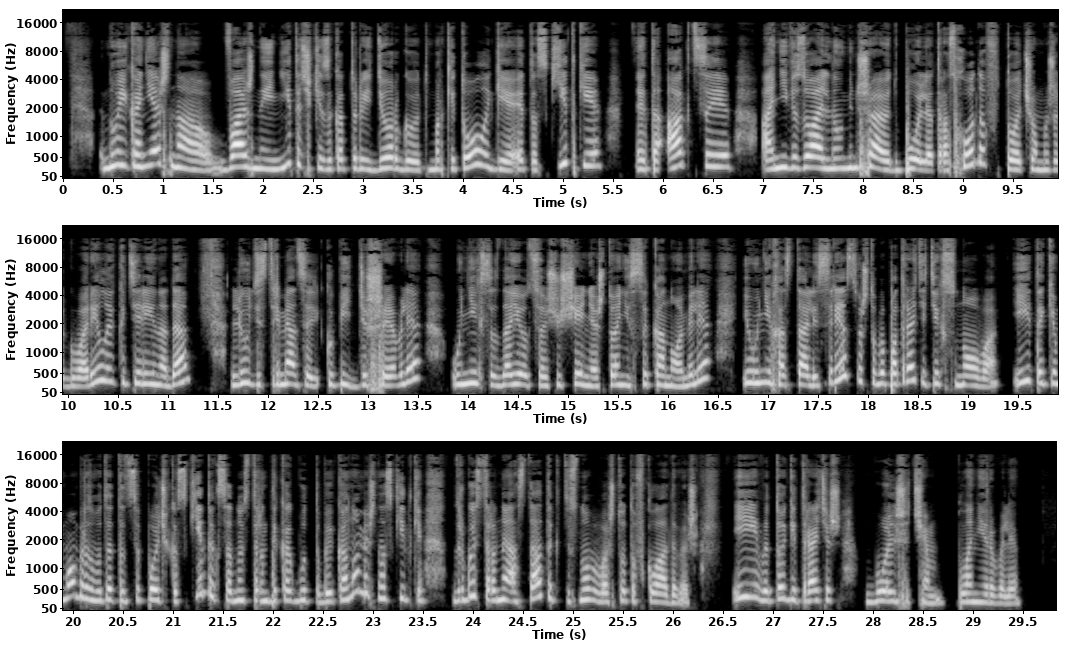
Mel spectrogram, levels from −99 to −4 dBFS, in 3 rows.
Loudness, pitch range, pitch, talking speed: -21 LUFS, 220-280 Hz, 245 Hz, 160 wpm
